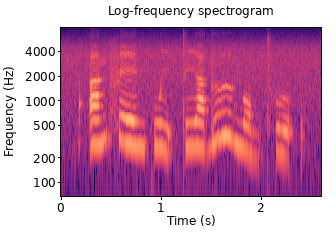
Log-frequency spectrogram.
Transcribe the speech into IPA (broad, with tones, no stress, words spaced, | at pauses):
ʔa˦˥ŋfeː˧ŋkwi˨˩ʔ ti˧a̯ dɯː˥˩ŋo˨˩mtʰu˨˩ʔ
